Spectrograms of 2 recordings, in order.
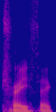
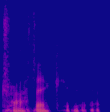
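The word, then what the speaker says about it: Traefik: There's a number of them, Nginx, or there's one called Traffic or Traffic.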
